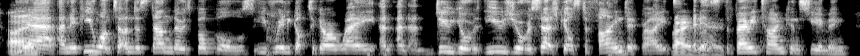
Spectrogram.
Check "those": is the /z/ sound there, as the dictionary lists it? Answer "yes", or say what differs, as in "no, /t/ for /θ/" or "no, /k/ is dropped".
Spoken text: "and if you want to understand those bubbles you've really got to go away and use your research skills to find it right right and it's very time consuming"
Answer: yes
